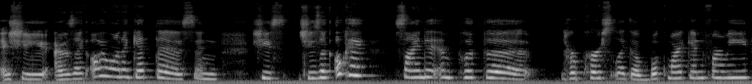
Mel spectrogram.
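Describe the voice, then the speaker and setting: A woman speaks in a Minnesotan accent. Her high-pitched voice has lively intonation. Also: moderate pace. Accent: Minnesota. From Minnesota, US. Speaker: booktuber. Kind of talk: casual chat. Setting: in her bed at home. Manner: casual, with frequent fillers.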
